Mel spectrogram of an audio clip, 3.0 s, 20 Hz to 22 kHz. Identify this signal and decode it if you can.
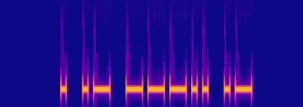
Morse code, heard as a keyed tone, about 22 wpm, 700 Hz. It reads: EA8A
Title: DXCC-100 Call Signs - 4 Characters - Repeated 3x - 22wpm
